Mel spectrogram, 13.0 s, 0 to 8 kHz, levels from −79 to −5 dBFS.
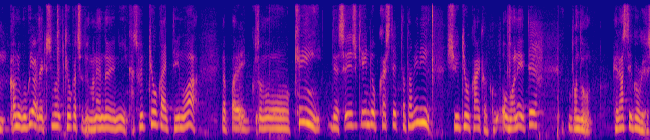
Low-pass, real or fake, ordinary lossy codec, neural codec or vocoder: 7.2 kHz; fake; none; codec, 16 kHz, 1 kbps, X-Codec, HuBERT features, trained on balanced general audio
